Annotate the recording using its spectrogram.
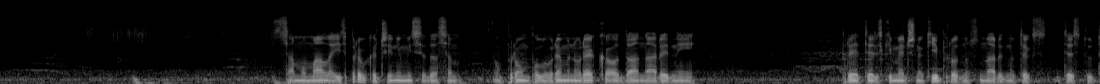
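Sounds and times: football pitch ambience: 0.0 - 11.0
steady low hum: 0.0 - 11.0
soft dull thump: 1.3 - 1.7.

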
